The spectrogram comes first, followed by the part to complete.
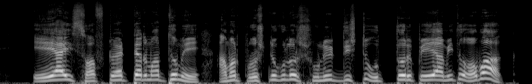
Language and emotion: Bengali, surprised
